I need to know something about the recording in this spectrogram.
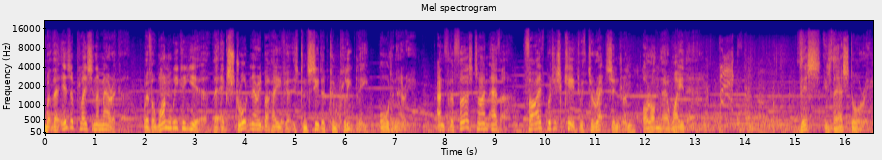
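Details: Adult male narrator; normal fluent speech.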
